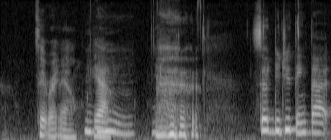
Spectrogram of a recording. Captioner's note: chuckles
